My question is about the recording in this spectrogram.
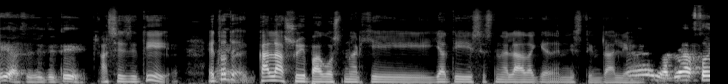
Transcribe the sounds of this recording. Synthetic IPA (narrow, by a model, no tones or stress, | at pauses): iɐsizit̪it̪iɐ̰sizit̪iet̪o̞t̪ekɐlɐsuipɐːɣo̞st̪inɐɾçiʝɐt̪iisest̪ine̞lɐðɐcḛðḛnisst̪init̪ɐliɐelɐliɐft̪o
